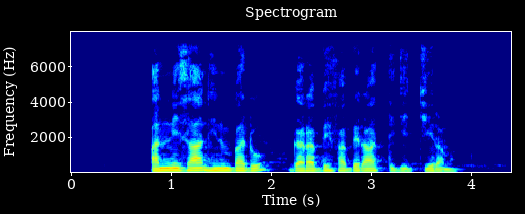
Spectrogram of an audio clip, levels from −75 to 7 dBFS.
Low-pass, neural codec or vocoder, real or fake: 7.2 kHz; codec, 16 kHz, 8 kbps, FreqCodec, larger model; fake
